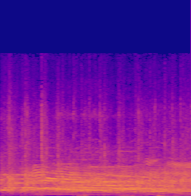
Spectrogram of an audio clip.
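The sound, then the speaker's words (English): A crowd claps steadily, a dense sustained patter, while scattered voices whoop and cheer above it, welcoming Turner Sparks, host of Lost in America. The applause stays at an even, loud level throughout with no pause. “Oh, yeah, guys, get those hands clapping. Get those voices whooping for the very funny Turner Sparks.”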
